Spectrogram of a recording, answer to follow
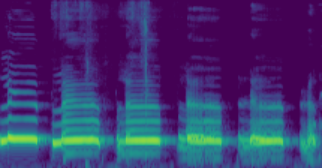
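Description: A man's voice humming or chanting about five short notes on one unchanging pitch, a sing-song monotone that mimics someone reading through an instruction manual.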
